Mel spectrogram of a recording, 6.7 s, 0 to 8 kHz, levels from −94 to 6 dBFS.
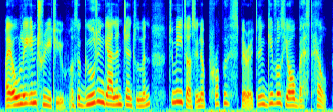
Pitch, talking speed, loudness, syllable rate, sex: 205 Hz, 205 wpm, -17 LUFS, 5.1 syllables/s, female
